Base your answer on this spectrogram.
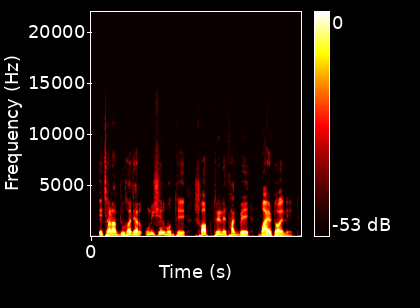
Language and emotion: Bengali, neutral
